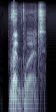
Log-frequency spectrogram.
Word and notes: ribwort: British English

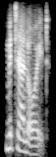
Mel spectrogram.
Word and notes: metalloid: Indian

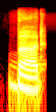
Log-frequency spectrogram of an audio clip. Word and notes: bird: Indian

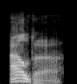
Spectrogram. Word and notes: alder: British English

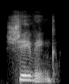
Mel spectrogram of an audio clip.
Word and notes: shaving: Indian

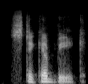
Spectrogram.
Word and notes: stickybeak: American English

